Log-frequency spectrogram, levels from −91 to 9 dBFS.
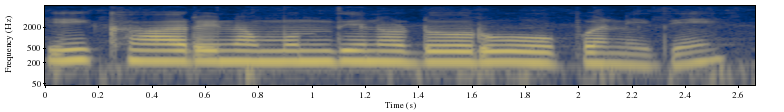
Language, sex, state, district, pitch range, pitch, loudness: Kannada, female, Karnataka, Koppal, 200-220 Hz, 215 Hz, -16 LUFS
